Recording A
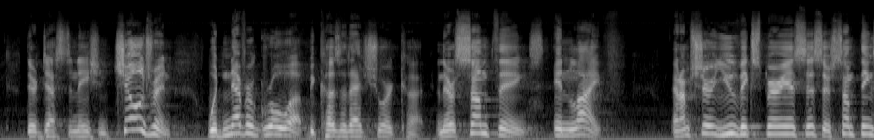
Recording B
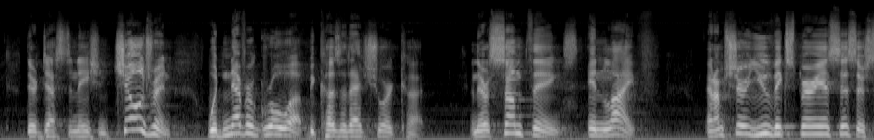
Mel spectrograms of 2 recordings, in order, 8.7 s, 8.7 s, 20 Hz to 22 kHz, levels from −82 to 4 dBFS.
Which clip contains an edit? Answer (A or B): A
